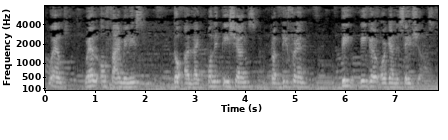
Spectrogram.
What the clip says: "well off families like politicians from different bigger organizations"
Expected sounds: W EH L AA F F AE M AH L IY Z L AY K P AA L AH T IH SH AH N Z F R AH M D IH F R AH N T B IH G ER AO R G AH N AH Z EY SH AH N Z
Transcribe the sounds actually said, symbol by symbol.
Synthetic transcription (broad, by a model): W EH L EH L F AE M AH L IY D L AY K P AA L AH T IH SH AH N S F R AH M D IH F R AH N T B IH G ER AO R G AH N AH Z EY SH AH N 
